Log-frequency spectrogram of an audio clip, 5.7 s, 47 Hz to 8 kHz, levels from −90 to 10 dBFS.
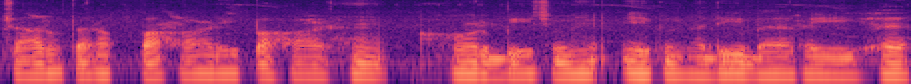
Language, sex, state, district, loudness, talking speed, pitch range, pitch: Hindi, male, Madhya Pradesh, Umaria, -23 LUFS, 145 wpm, 85-95 Hz, 85 Hz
